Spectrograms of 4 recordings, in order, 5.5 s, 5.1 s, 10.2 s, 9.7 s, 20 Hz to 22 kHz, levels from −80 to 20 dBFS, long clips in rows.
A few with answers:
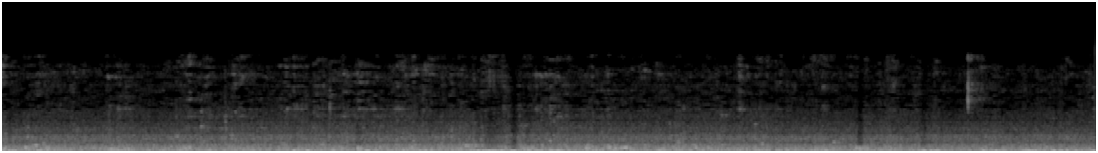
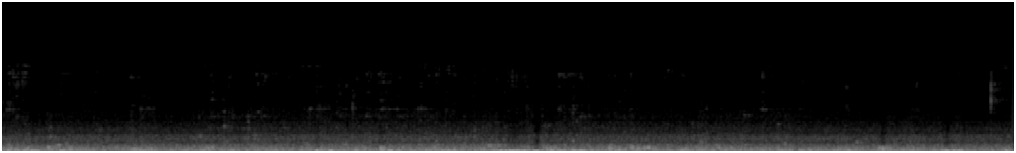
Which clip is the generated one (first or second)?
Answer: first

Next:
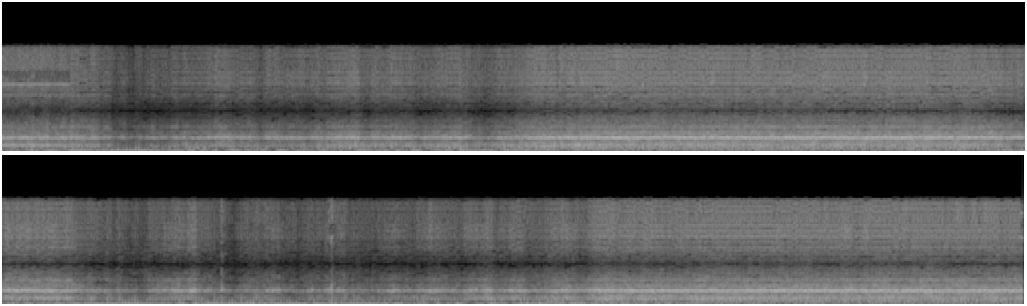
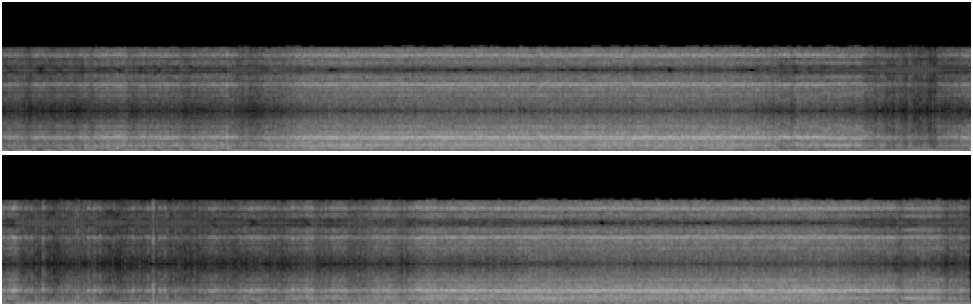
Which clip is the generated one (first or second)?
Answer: first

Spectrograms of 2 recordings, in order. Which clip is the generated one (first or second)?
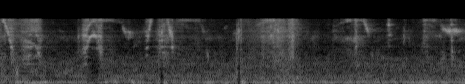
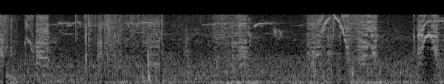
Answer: first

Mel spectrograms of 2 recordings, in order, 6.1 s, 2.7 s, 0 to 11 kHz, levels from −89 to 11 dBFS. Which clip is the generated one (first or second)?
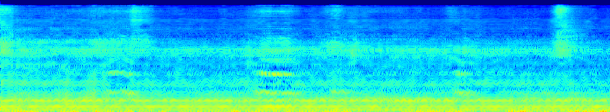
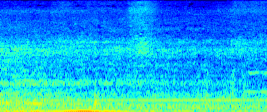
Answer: first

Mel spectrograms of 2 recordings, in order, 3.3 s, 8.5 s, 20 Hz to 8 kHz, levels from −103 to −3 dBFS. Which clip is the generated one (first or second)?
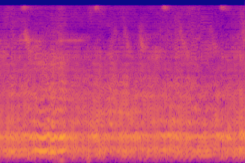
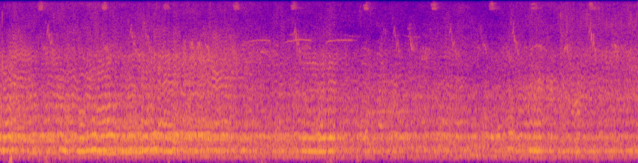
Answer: first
